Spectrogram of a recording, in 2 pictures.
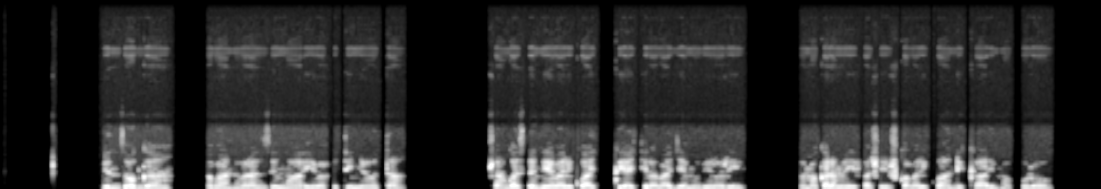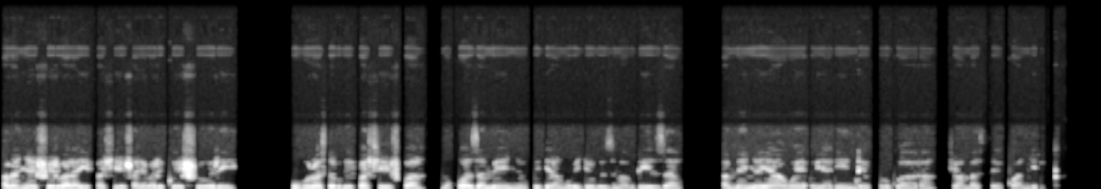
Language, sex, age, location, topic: Kinyarwanda, female, 18-24, Musanze, finance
